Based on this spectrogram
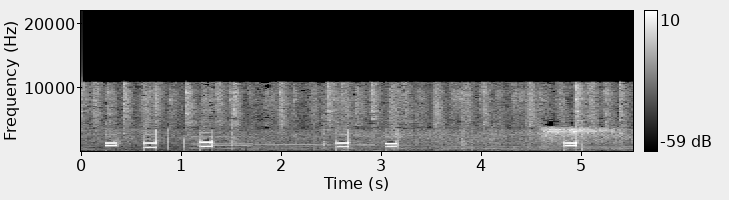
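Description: Telephone keypad tones ring out as someone dials dad: six short, bright beeps at uneven intervals over a faint, quiet background.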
